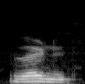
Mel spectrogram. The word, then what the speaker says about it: learned: So it ends in an N. So what sound should we use for words that end with an N? D. Only D. Okay. And so then how do we pronounce this word that I just typed? Learned. Okay. But you told me it's the D sound.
